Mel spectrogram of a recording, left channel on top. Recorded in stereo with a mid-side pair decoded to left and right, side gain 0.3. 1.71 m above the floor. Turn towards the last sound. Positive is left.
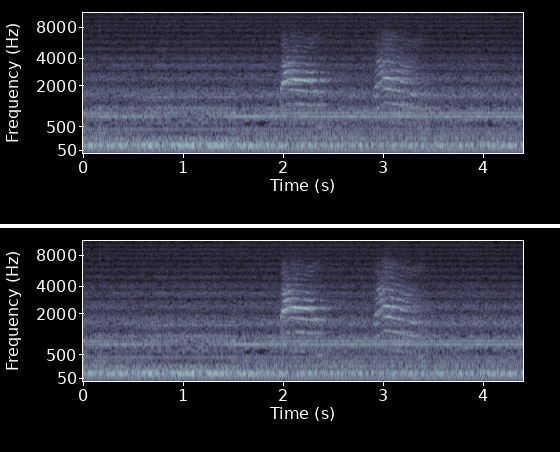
turn(degrees=-15)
